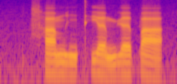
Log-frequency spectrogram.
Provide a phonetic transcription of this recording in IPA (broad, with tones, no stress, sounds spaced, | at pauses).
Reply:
t͡sʰ ä˦ m i˨ ŋ t̪ʰ j ɛ˥˨ m ɥ ɛ˦ p ä˥˨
